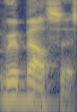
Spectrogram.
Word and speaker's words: Rybelsus: Rybelsus. So Rybelsus.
